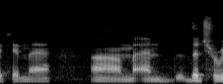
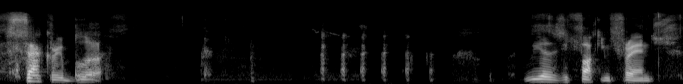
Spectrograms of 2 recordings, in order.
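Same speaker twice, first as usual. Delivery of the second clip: slow, botched French voice sliding toward Russian; bad French accent; 3 semitones higher, slower than usual. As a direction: fake a Frenchman badly. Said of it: "that wasn't even French. That was, like, fucking Russian".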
